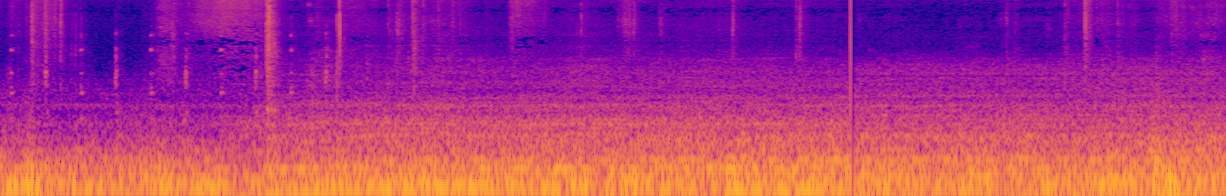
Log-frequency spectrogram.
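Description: Road and engine noise heard inside a moving car's cabin: a steady low rumble, with a few light clicks.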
